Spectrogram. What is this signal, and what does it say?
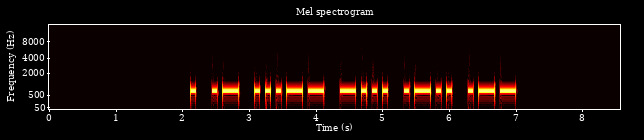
Morse code, heard as a keyed tone, about 15 wpm, 700 Hz. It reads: EA3BLW
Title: DXCC-100 Call Signs - 6 Characters - Repeated 3x - 15wpm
